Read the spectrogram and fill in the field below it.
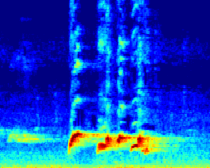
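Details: Red-whiskered bulbul practising its morning song: a soft held whistle, then a loud, rapid rising-and-falling run of three or four liquid slurred notes.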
